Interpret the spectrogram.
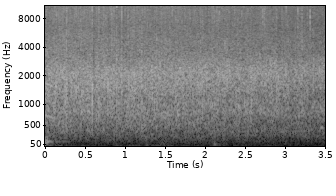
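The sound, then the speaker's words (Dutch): A short burst of steady, dense applause, like a canned clapping effect, loud and continuous for a few seconds with no voices over it. “Dat was een applausje.”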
